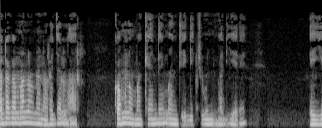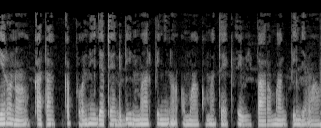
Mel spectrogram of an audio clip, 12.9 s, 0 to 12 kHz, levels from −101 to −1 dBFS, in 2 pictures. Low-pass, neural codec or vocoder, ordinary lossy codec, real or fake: 9.9 kHz; vocoder, 22.05 kHz, 80 mel bands, WaveNeXt; MP3, 32 kbps; fake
